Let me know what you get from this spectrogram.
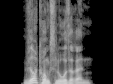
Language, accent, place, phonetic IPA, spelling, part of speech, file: German, Germany, Berlin, [ˈvɪʁkʊŋsˌloːzəʁən], wirkungsloseren, adjective, De-wirkungsloseren.ogg
- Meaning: inflection of wirkungslos: 1. strong genitive masculine/neuter singular comparative degree 2. weak/mixed genitive/dative all-gender singular comparative degree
